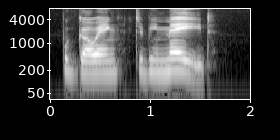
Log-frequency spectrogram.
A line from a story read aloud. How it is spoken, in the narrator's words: Elliot snarls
